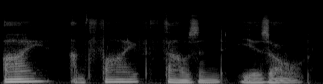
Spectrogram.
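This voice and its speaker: British man playing a slow, breathy vampire woman. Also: low voice, no room sound, exaggerated voice. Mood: calm menace. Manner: slow, soft, half-whispered threats. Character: menacing ancient female vampire, velvety and calmly threatening.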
